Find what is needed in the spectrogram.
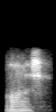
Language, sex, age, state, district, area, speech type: Malayalam, male, 30-45, Kerala, Malappuram, rural, conversation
